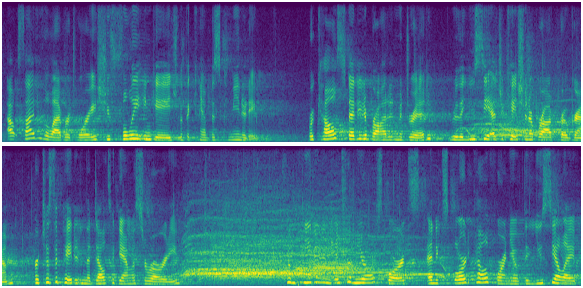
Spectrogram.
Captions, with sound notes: Outside of the laboratory, she fully engaged with the campus community. Raquel studied abroad in Madrid through the UC Education Abroad Program, participated in the Delta Gamma sorority- [audience cheering] competed in intramural sports, and explored California with the UCLA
